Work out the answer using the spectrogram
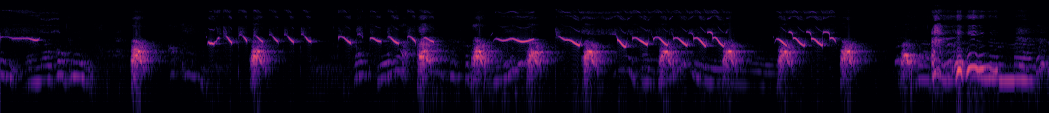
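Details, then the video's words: Dogs barking in reaction to a bird call: short sharp barks roughly every second, alternating with quick runs of whistled, sliding chirps from the bird call, and a person's voice near the end. "Dogs React To Bird Call"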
